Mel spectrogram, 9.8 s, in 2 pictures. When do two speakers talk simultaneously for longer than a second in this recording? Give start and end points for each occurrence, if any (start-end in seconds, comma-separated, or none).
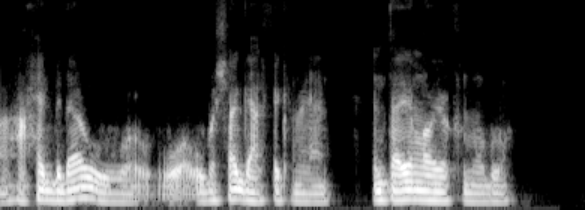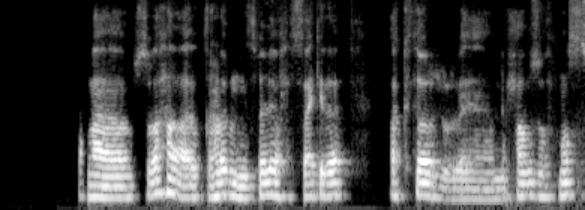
none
